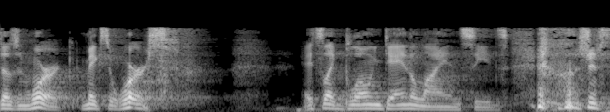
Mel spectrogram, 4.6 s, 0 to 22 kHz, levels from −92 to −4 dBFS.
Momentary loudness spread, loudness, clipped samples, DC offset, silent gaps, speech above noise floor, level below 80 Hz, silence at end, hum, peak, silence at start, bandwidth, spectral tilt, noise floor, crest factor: 6 LU; -23 LUFS; under 0.1%; under 0.1%; none; 30 dB; -58 dBFS; 0 s; none; -2 dBFS; 0 s; 8.2 kHz; -3 dB/octave; -54 dBFS; 22 dB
